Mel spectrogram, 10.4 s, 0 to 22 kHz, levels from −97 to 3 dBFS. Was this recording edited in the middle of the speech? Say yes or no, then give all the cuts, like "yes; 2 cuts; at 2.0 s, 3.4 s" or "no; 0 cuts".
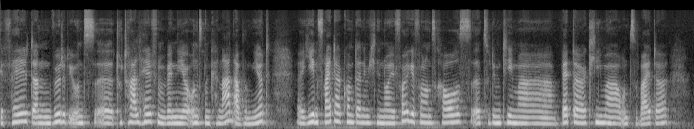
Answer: no; 0 cuts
